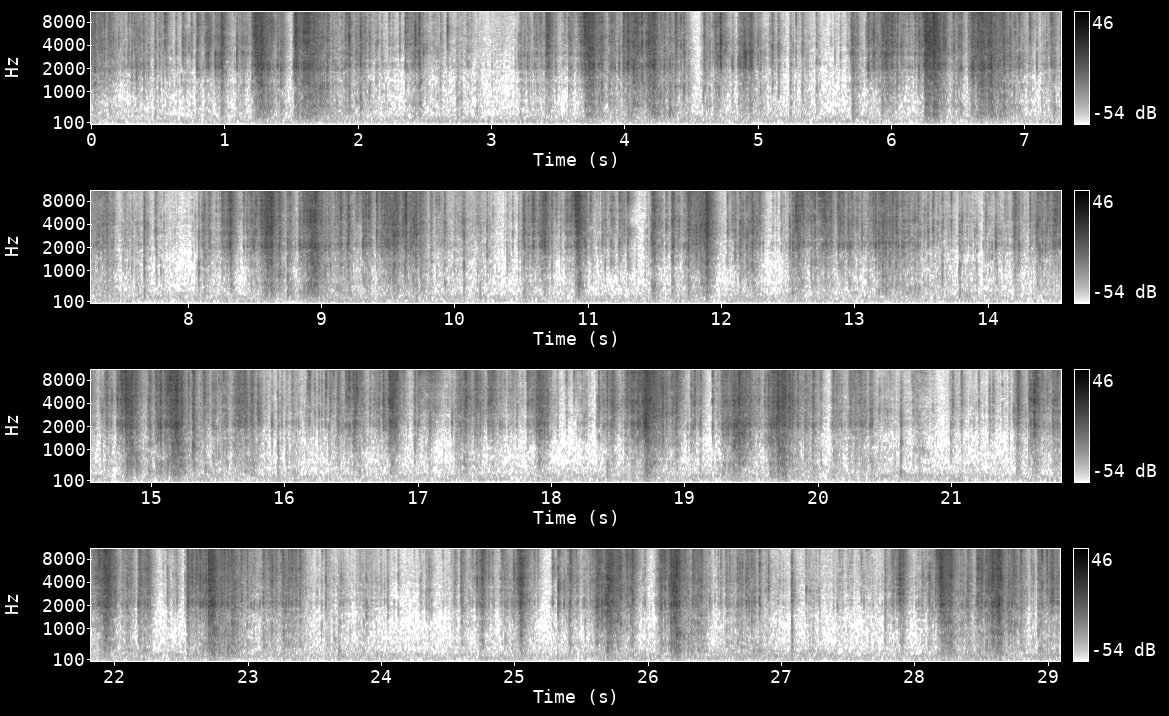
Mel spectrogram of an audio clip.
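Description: Plastic wrappers of football trading-card hobby packs being torn open and crinkled, in irregular bursts of rustling every second or two.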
